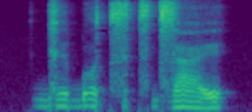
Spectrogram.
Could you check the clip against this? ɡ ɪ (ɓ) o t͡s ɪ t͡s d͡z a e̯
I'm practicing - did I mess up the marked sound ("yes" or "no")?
no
